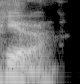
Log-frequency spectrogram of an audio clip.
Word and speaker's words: Herro: Speaking of Heat, what does Jimmy Butler, who's playing lights out right now, and Tyler Herro, is that how you say it? Herro? – A hero.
